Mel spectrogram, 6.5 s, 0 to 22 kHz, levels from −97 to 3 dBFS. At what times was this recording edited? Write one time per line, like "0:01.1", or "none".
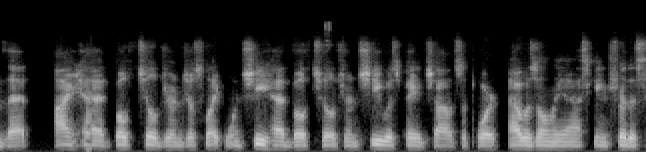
0:05.0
